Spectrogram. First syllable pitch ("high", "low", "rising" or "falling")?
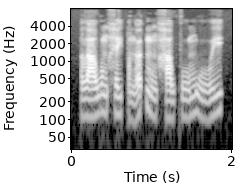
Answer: rising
